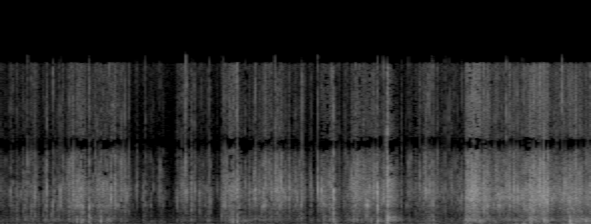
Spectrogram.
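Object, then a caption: Plastic bubble wrap sheet. A clear plastic bubble wrap sheet is crumpled and squeezed between the fingertips of both hands, making dense crinkling with sharp pops of air bubbles. The sound is bright and crisp, almost entirely high-pitched with very little low end. The short, dry snaps come in irregular bursts over the steady rustle.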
